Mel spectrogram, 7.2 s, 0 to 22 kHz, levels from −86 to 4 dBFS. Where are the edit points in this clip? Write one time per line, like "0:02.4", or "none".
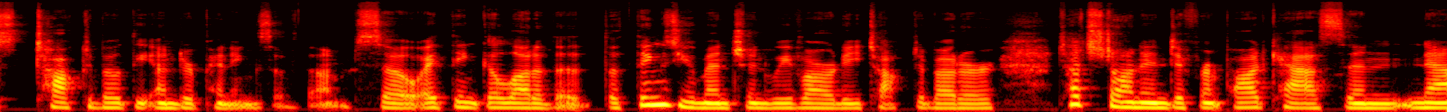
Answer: none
